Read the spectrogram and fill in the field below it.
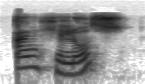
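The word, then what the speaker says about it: ἄγγελος: palabra o una G, cuando encontremos una doble G, se va a pronunciar como ng. Ejemplo, en el griego, la palabra ángel, sí, que en el griego sería ángelos, no lleva una nu, lleva dos gs.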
